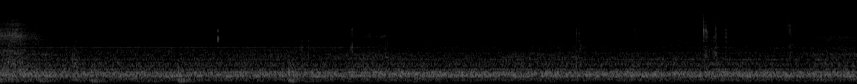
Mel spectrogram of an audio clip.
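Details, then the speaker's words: PlayStation 2 bought on eBay as having no power, after a repair of a disc tray that was caught on a peg, loading Enter the Matrix; a faint steady whirr with light ticks as the disc is read and the game loads; normal disc loading. "okay that's loading the disk it knows it's into the Matrix that's good"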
